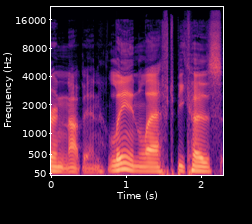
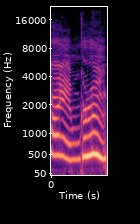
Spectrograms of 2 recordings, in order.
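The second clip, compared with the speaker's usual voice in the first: very high, slow, drawn-out voice; 4 dB louder than usual. Performing a line after being asked for an impression: Groot impression. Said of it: "Groot impression".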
